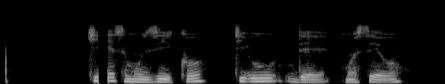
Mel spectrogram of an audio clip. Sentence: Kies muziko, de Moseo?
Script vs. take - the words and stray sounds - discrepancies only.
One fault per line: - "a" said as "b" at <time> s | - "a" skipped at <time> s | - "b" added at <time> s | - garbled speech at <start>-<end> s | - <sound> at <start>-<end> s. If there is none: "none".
- dropout at 1.0-1.1 s
- "tiu" added at 2.4 s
